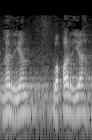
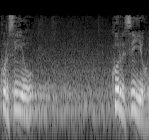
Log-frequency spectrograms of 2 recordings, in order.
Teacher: فبعض العرب كان يرقق فيقول مريم وقرية · Term: ترقيق الراء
